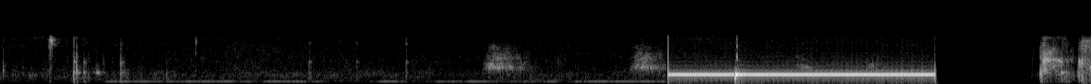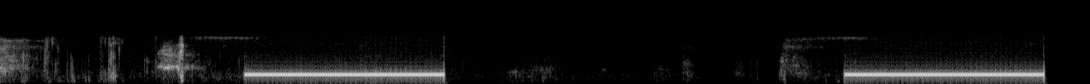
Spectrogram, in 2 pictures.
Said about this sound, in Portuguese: Eu já devo pedir mais alguns minutos na linha que eu vou transferir, tá, para a nossa auditoria de qualidade. Não desligue, por favor.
